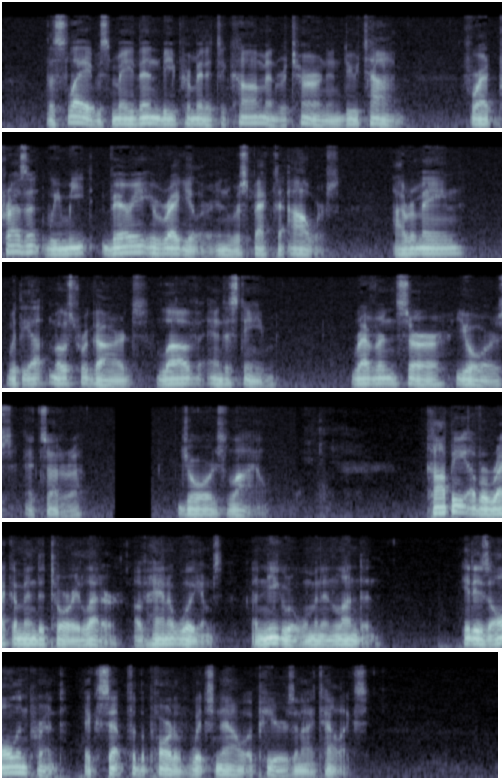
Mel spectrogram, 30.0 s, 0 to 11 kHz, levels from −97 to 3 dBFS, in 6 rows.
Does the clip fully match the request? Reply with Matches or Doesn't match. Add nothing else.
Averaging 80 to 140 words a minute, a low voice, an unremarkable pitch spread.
Matches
